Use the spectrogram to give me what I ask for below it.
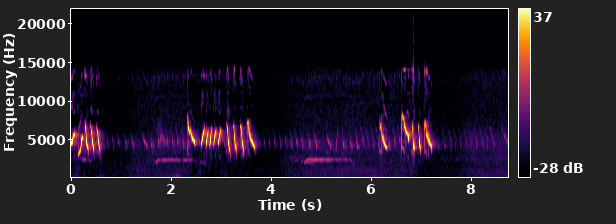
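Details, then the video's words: White-eye song: quick high chattering twitters in short runs, between them a faint long level whistle, over a low background hum. "burung pleci"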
